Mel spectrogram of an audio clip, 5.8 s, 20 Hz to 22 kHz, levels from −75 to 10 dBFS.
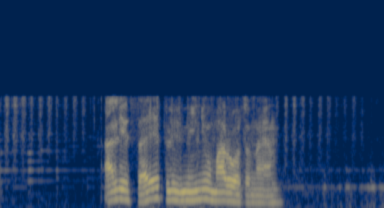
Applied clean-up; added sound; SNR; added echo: neural mask model RNNoise.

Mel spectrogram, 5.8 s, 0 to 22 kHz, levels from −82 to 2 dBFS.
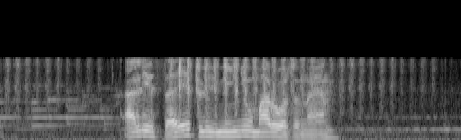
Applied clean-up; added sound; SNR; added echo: none; Rattle / Rattle (instrument); 9 dB; none.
